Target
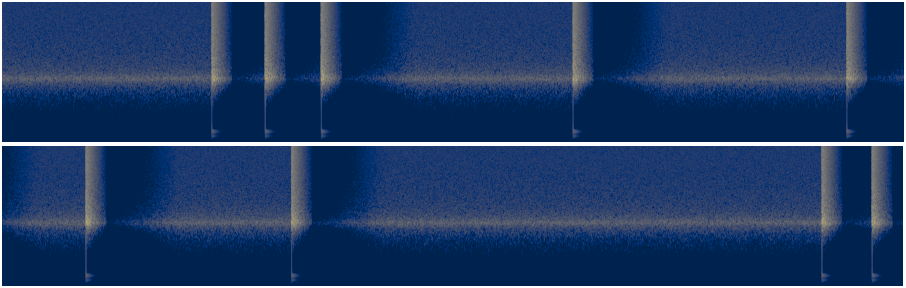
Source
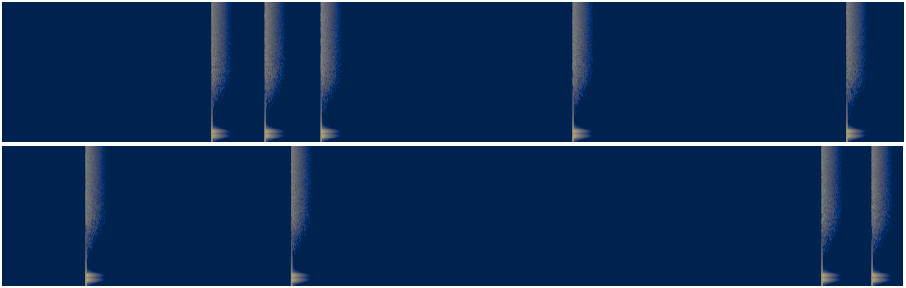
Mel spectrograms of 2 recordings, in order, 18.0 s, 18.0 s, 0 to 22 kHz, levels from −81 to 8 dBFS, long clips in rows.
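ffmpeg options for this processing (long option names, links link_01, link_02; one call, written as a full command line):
ffmpeg -i in.wav -af "acompressor=mode=upward:threshold=-25dB:ratio=2.5,highpass=frequency=2300:width_type=q:width=9.2,volume=2dB" out.wav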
